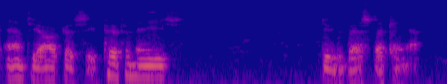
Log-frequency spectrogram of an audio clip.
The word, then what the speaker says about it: Antiochus Epiphanes: by the name of Antiochus epiphanies and people pronounced in various ways Antiochus epinephrineus or something on that order I just always said Antiochus epiphanies do the best I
